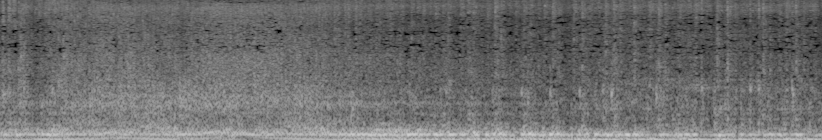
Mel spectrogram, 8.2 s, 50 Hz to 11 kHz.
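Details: 1990 Harley Fatboy Evo V-twin after a carburettor clean (clogged jets had stopped it starting): deep loping rumble holding a steady idle without coughing or stalling; runs as it should.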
